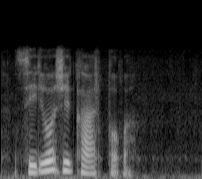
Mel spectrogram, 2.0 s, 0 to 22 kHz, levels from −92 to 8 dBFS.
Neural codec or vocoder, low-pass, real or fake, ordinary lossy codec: autoencoder, 22.05 kHz, a latent of 192 numbers a frame, VITS, trained on many speakers; 7.2 kHz; fake; Opus, 24 kbps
